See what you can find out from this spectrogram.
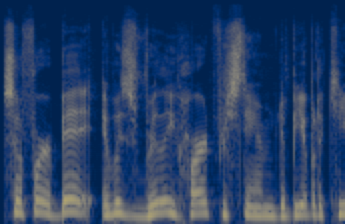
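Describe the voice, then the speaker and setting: The sound is close and dry, without echo. Words come very fast from a man. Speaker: commentary YouTuber. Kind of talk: scripted commentary video. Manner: slurred words.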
